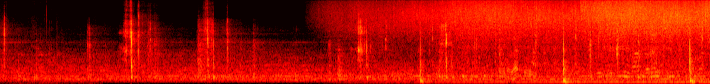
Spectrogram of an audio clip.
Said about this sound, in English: Shad begins frying the first batch of falafel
